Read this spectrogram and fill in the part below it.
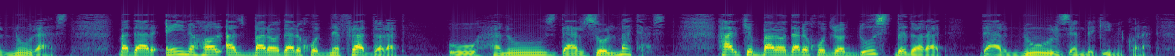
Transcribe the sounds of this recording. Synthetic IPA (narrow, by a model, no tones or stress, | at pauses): ɾnuːɾæ̰st̪væd̪æɾejneɦɒːlʔæzbæɾɒːd̪æɾexo̞d̪ne̞fɾæt̪̚d̪ɒ̰ːɾæ̰d̪̥ | uːhænuːzd̪æɾzolmæt̪ʰæ̥st̪̚hæɾkʰe̞bæɾɒːd̪æɾexo̞d̪ɾɒːd̪uːst̪̚be̞d̪ɒːɾæ̰d̪ | d̪æɾnuːɾze̞nd̪eɡiːmḭːkʰo̰næ̰d̪̥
